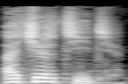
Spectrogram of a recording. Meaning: to outline, to draw a line around
- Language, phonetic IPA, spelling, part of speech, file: Russian, [ɐt͡ɕɪrˈtʲitʲ], очертить, verb, Ru-очертить.ogg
